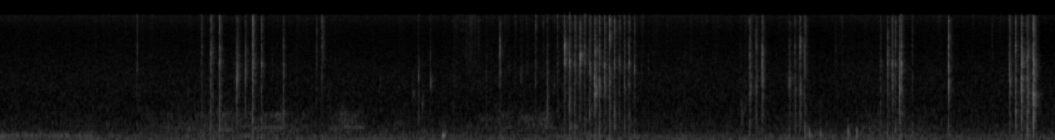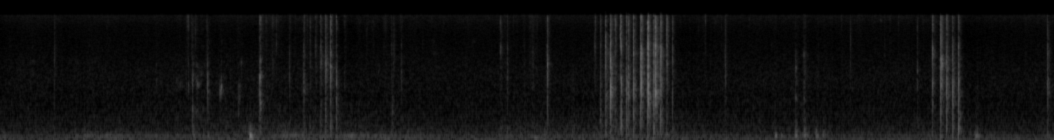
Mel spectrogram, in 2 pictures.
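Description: Hands patting toner into facial skin: short flurries of quick, light slaps and taps, several times with pauses between.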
